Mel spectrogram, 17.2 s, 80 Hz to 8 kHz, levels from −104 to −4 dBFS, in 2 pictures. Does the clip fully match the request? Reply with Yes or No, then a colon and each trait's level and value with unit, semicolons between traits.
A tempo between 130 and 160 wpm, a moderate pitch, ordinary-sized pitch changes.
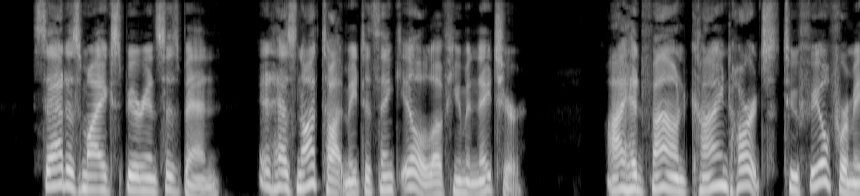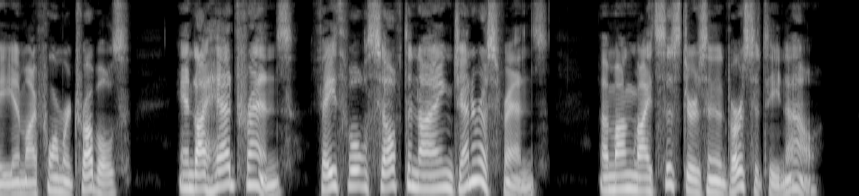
No: average, 155 wpm; medium, 155 Hz; wide, 6.2 semitones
